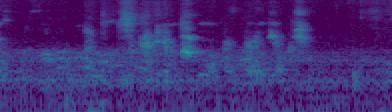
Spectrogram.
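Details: Pet budgerigar recorded secretly while talking to itself, as it falls silent when approached: a quiet, soft run of raspy, speech-like syllables in a small room.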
